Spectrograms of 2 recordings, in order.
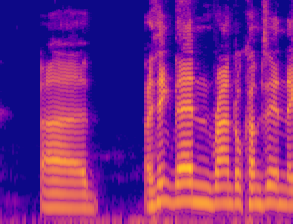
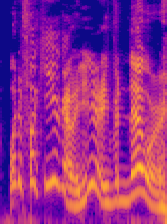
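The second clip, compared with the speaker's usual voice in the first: high, mocking outrage, a bit louder; incredulous outburst; 10 semitones higher, 3 dB louder, faster than usual. Randall scoffs at Dante for wanting to come: high incredulous outrage. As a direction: scoff at him, pitch jumped way up.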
